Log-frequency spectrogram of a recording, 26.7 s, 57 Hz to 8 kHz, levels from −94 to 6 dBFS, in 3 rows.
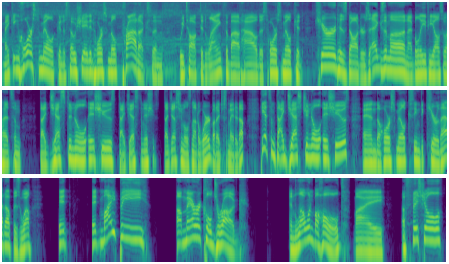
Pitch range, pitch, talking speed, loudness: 110-150 Hz, 125 Hz, 165 wpm, -14 LUFS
